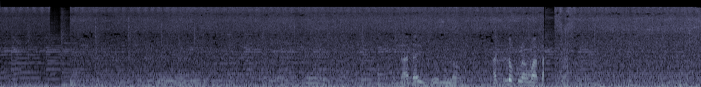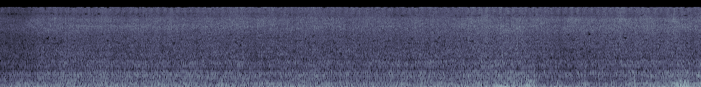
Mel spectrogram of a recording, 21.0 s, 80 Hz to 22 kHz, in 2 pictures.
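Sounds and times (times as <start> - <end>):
river rushing over waterfall: 1.1 - 21.0.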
